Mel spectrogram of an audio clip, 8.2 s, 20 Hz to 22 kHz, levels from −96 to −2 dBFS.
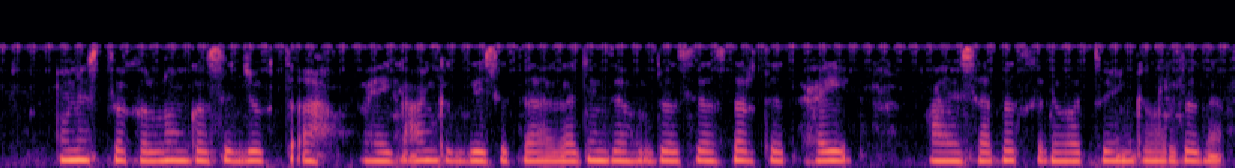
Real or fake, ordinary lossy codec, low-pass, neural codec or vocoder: fake; none; 7.2 kHz; codec, 16 kHz, 8 kbps, FunCodec, trained on Chinese and English, 25 frames a second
